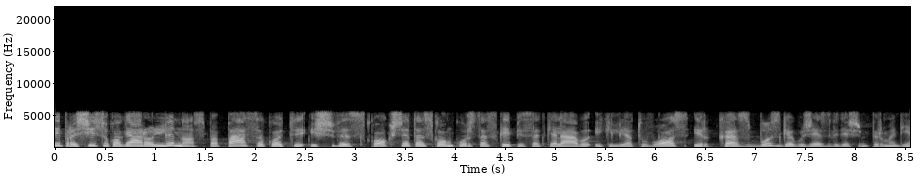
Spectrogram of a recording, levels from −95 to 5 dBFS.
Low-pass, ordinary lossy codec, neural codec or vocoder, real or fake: 5.4 kHz; Opus, 64 kbps; none; real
